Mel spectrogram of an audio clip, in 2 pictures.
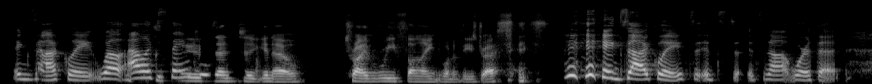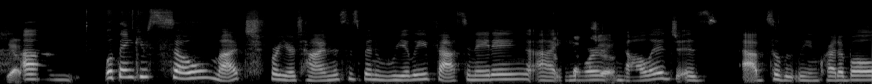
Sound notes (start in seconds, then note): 3.8 chuckles; 4.8 laughs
